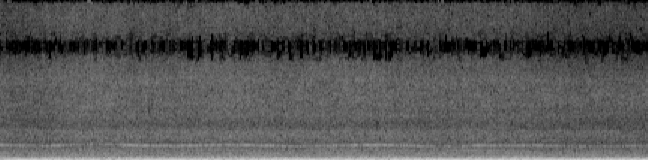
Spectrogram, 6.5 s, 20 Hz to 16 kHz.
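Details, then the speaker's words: Boosted Ford Crown Victoria with a new intake manifold: idle holds fast and steady above 1,000 rpm with a faint wavering whistle. A visual check of the brake booster hose, vacuum lines, blow-off valve and fuel pressure regulator found nothing. High idle, vacuum leak suspected. "And you can see we're over 1,000. Now I did a visual check on the obvious things, like power brake booster hose, any of the vacuum lines that would have been coming off this thing, or the blow-off valve, fuel pressure regulator, any of that stuff."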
